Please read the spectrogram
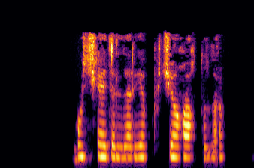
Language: Uzbek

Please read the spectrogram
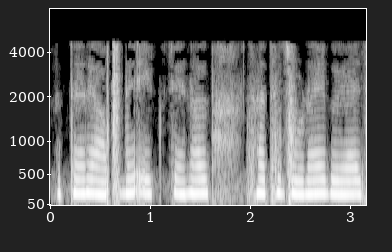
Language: Gujarati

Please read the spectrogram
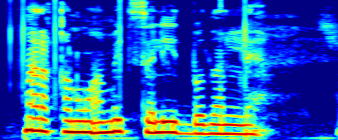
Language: Somali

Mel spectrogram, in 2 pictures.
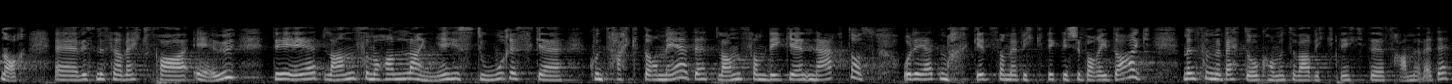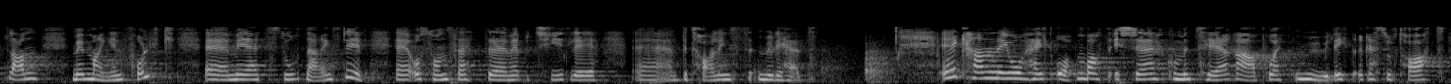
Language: Norwegian Bokmål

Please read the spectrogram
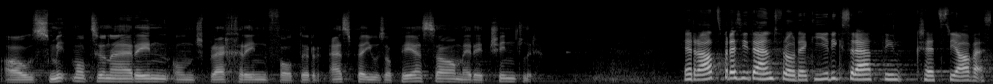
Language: Swiss German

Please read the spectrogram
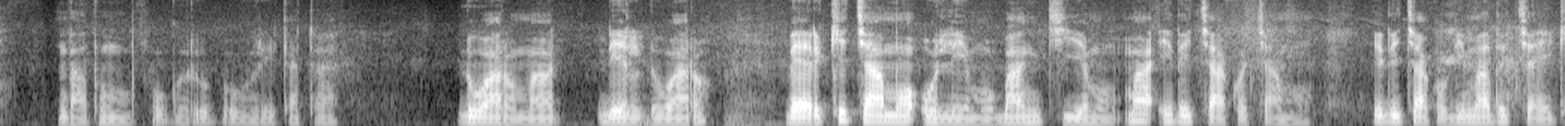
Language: Luo (Kenya and Tanzania)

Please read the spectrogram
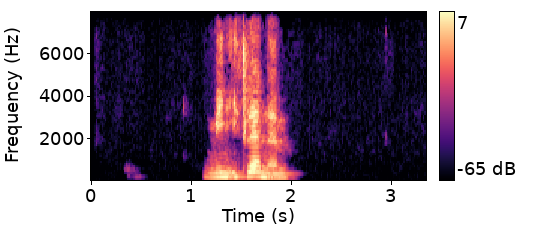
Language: Bashkir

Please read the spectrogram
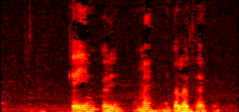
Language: Loarki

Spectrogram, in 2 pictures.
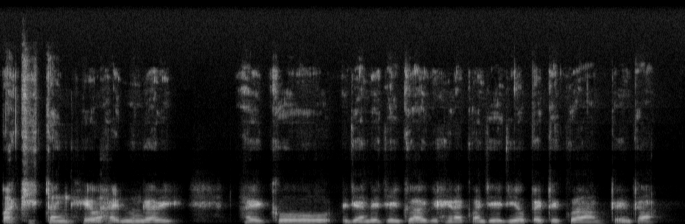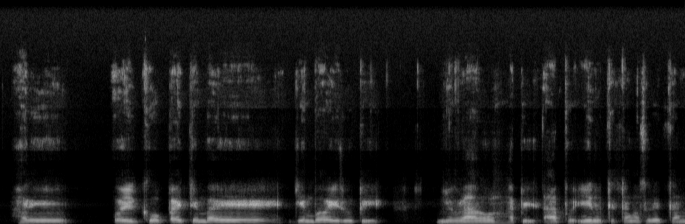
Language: Eastern Bolivian Guaraní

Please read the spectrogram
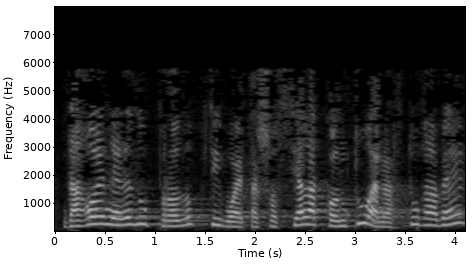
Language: Basque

